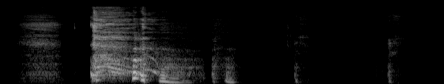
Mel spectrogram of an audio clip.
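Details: A short coughing bout: an audible in-breath, then one strong explosive cough followed by a few weaker coughs and small throat sounds.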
